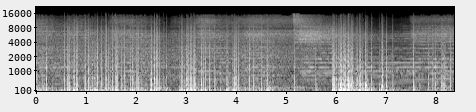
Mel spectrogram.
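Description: Fireworks display in full barrage: shells bursting in rapid succession with dense crackling, the heaviest booms coming about six seconds in. Music plays underneath the bangs.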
